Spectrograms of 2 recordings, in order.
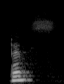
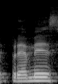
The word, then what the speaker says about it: premise: In the singular form, you can call it a premise, you can call it a premise, both are acceptable. Premise is the original pronunciation, premise is a more contemporary take on that. But in the plural, we always pronounce it as premises because premises refers to a building.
